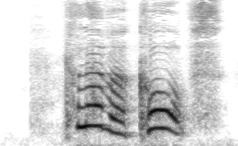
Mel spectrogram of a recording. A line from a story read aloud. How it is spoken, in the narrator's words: the doctor cried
